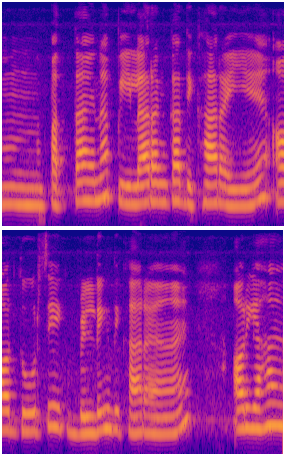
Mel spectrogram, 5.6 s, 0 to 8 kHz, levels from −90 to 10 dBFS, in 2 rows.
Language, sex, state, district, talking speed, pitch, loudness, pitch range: Hindi, female, Chandigarh, Chandigarh, 200 wpm, 215 Hz, -18 LUFS, 195-235 Hz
